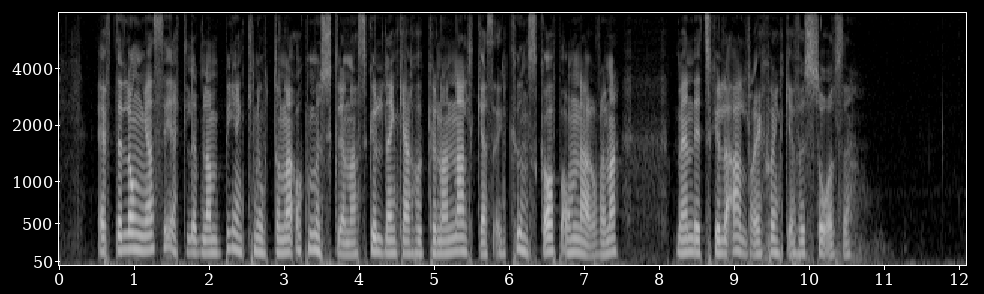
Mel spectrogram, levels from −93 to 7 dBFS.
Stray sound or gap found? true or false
false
